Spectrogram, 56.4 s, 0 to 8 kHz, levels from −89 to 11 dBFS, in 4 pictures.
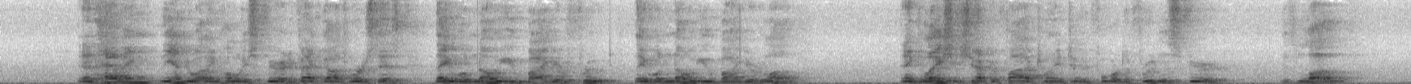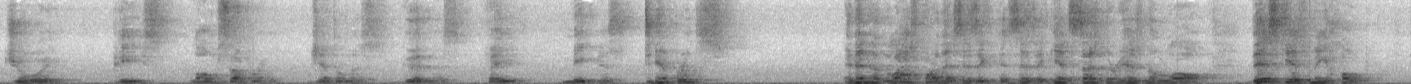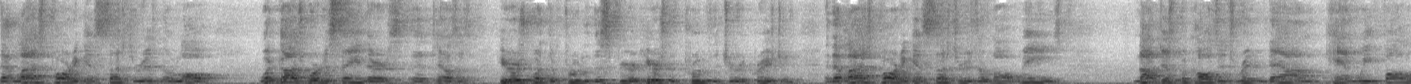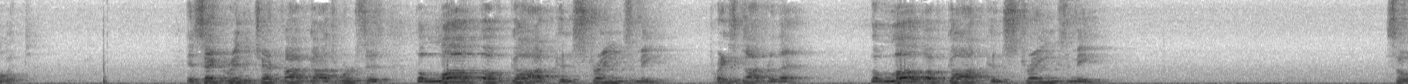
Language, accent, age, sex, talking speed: English, American, 60-79, male, 155 wpm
